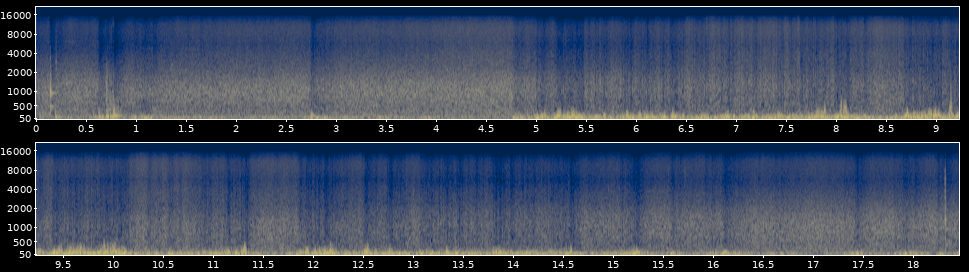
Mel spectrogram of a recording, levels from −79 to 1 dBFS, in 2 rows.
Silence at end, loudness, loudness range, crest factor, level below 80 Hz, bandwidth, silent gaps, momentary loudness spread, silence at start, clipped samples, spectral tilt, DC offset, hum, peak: 0 s; -27 LUFS; 6 LU; 14 dB; -30 dBFS; 16 kHz; none; 8 LU; 0 s; under 0.1%; -6 dB/octave; under 0.1%; none; -12 dBFS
